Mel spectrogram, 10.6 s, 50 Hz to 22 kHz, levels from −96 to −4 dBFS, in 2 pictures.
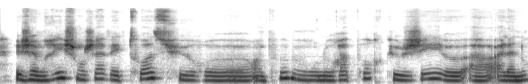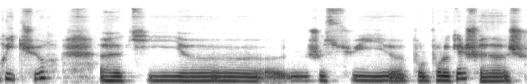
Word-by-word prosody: J'aimerais 190 +2 +4
échanger 230 -4 +8
avec 190 -5 -5
toi 230 +6 -1
sur, 185 -8 -3
heu, 165 -1 -2
un 170 - -3
peu 165 +11 -2
mon 185 -8 -3
le 175 0 -1
rapport 190 +7 -8
que 200 -2 -2
j'ai, 220 +6 +3
heu, 170 -1 0
à 160 -1 -2
à 180 - -2
la 170 -1 +2
nourriture. 225 +7 -3 0.4
Heu, 160 -1 +2
qui 165 0 -3
heu, 160 - -2
je 180 - -5
suis, 165 0 -2
heu, - - -2
pour 160 -2 -2
pour 175 +2 0
lequel 170 +8 +4
je 155 -7 0
je 160 - 0
175 Hz, 165 wpm, -26 LUFS, 165-220 Hz, 0.4 s, échanger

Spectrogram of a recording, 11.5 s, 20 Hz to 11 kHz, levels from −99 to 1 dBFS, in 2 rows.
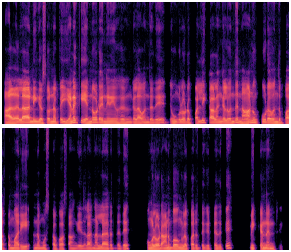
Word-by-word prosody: அதெல்லாம் 140 +4 +7
நீங்க 135 -1 +4
சொன்னப்ப 135 +2 +1
எனக்கு 165 +2 +4
என்னோட 150 +5 +1 0.2
நினைவுகள்லாம் 120 -2 0
வந்தது. 110 +2 -3 0.3
உங்களோட 140 -2 -1
பள்ளி 165 +3 0
காலங்கள் 140 -2 +3
வந்து 145 +5 0
நானும் 140 +4 +2
கூட 145 -1 +1
வந்து 125 +1 0
பாத்த 120 0 -2
மாரி, 115 0 0 0.2
அந்த 115 0 -4
"முஸ்தஃபா 120 0 -6
சாங்" 110 -1 -7
இதெல்லாம் 110 +2 -5
நல்லா 110 +2 -1
இருந்தது. 100 +2 -6 0.4
உங்களோட 120 -1 +2
அனுபவங்கள 130 -1 0
பகிர்ந்துகிட்டதுக்கு 110 - -6 0.5
மிக்க 120 +1 -2
நன்றி. 100 -2 -5
120 Hz, 140 wpm, -23 LUFS, 115-135 Hz, 0.5 s, அதெல்லாம்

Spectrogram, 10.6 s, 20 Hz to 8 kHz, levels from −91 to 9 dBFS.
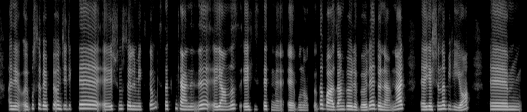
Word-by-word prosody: Hani, 230 -2 0
ııı, 215 - -3
bu 280 - -8
sebeple 270 -1 -1
öncelikle, 255 +1 -2 0.4
eee, 215 +2 -1
şunu 255 +2 -9
söylemek 225 -4 -2
istiyorum 275 +9 -6
ki - - -35
sakın 250 +4 -5
kendini, 225 -1 +1
eee, 275 -6 +1
yalnız, 220 +6 +1
eee, 210 +1 +1
hissetme, 220 -6 -5
eee, 170 -1 0
bu 180 0 -10
noktada. 245 - -5
Bazen 220 0 +4
böyle 215 -5 +2
böyle 240 +9 +2
dönemler, 225 +5 +3 0.3
eee, 215 - +2
yaşanabiliyor. 220 -3 0 0.4
Emm, 220 -1 +1
225 Hz, 150 wpm, -24 LUFS, 210-255 Hz, 0.4 s, Bazen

